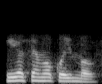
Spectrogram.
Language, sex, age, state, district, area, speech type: Assamese, male, 18-30, Assam, Majuli, urban, conversation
